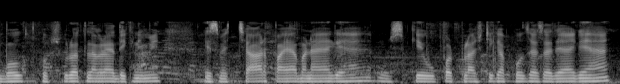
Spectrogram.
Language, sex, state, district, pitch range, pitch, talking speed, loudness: Hindi, male, Bihar, Saran, 135-145 Hz, 140 Hz, 220 wpm, -23 LUFS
